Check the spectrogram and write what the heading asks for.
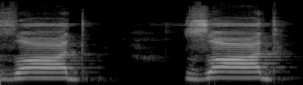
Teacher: ضاد زبان کی کروٹ اور اوپر کے داڑوں کی جڑ سے ادا ہوتا ہے، زبان کو مطلب کروٹ دے دو، کروٹ دے دیں گے زبان کو ہم، اگر پلٹ دیں گے اور سائڈ کی داڑوں میں لگائیں گے، چاہے آپ بائیں سائڈ لگائیں چاہے دائیں سائڈ لگائیں، دو ہی سائڈ ہم لگا سکتے ہیں۔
